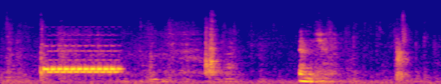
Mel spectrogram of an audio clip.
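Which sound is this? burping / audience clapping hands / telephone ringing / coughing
telephone ringing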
